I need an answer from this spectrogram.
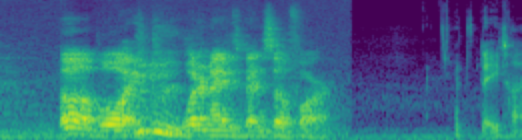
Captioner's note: laughs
